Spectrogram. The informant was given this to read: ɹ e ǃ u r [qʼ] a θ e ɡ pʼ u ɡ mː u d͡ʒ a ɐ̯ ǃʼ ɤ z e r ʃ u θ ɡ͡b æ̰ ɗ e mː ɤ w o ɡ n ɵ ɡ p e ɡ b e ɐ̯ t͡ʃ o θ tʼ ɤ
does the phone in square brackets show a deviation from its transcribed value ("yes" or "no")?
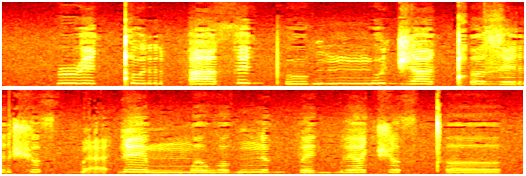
yes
